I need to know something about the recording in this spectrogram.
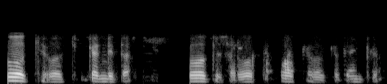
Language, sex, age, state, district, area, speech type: Kannada, male, 45-60, Karnataka, Udupi, rural, conversation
